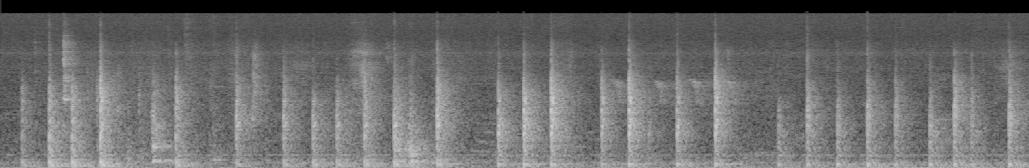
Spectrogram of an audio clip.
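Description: Chalk writing on a chalkboard: an irregular run of sharp taps and short strokes, about two to four a second, as Chinese characters are written.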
